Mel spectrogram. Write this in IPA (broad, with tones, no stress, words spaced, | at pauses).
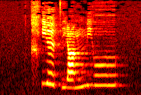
t͡ɕʰjɛ˥˩t̪jɑ˧˥ŋmjo˥ʊ̯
